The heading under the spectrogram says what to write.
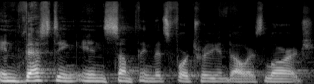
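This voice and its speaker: Fairly even in intonation, a man with an American accent speaks in a dark, mellow tone. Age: 70s. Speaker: healthcare analyst and investor. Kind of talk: interview.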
